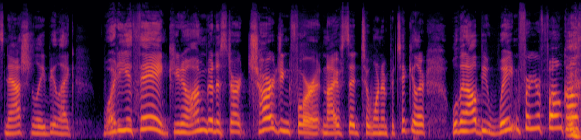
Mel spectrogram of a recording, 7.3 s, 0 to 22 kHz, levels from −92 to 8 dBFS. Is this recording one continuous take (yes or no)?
yes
